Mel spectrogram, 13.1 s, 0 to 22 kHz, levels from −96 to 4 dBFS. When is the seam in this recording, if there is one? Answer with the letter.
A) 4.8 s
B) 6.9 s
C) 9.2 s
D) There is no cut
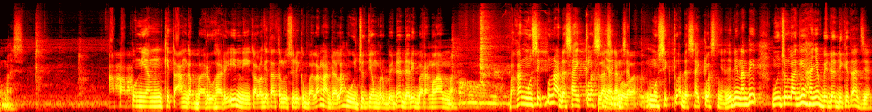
C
